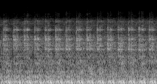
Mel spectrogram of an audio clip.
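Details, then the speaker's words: Cub Cadet 128 diesel tractor after clutch and pressure plate replacement, engine moved forward on 3/8 bolts so the clutch driver no longer rubs the bushing: steady idle with an even rapid rattle on top; clutch still somewhat noisy, cause not pinned down. "we'll fire it up here now the clutch is still kind of noisy"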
